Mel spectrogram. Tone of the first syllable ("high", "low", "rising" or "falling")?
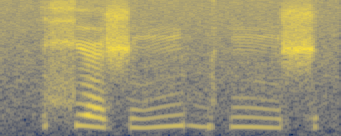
falling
